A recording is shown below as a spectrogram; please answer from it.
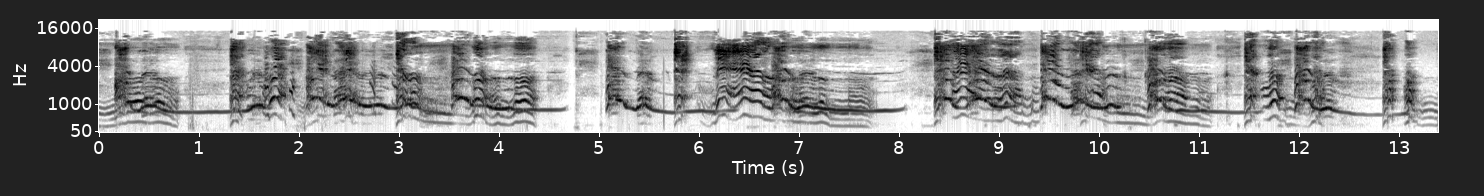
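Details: Several female Pomeranians in a howling frenzy, set off by their owner's howling; long wavering high howls overlapping with sharp yips and barks, in bursts separated by brief pauses.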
